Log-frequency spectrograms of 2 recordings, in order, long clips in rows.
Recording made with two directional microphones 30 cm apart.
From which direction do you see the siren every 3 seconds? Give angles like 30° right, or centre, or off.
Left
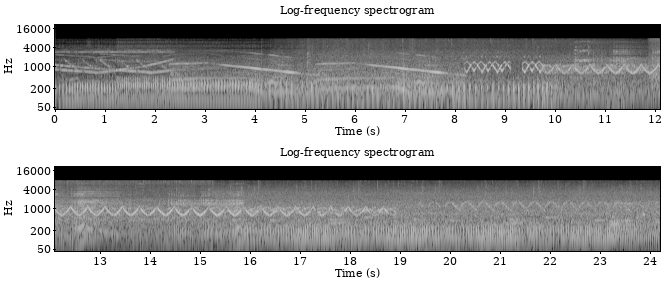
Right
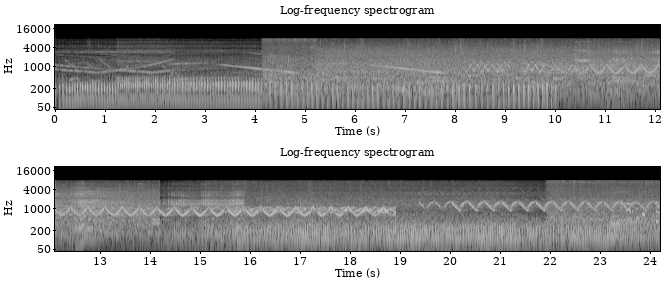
60° left, 50° left, 50° left, 30° left, 10° left, 10° right, 30° right, 50° right.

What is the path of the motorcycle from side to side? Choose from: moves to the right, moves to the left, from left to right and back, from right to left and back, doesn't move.
doesn't move.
